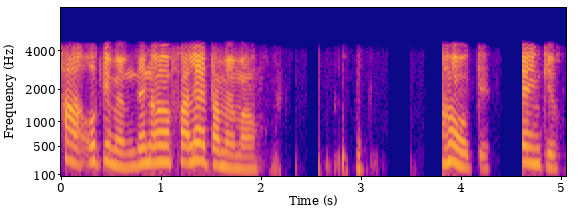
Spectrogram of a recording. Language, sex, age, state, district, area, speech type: Goan Konkani, male, 18-30, Goa, Tiswadi, rural, conversation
